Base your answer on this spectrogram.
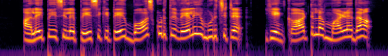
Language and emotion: Tamil, happy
